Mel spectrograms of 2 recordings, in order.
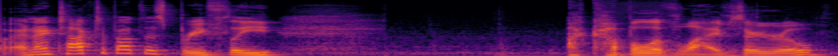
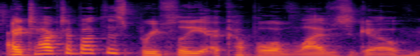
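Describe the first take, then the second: First: Talking through hiccups. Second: Said in the usual way. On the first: Real, not acted. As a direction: hiccups breaking the words. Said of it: "I've got, like, the hiccups". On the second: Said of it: "Oh, coffee. Okay".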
